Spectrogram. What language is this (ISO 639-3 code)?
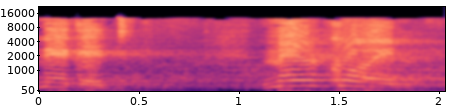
heb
